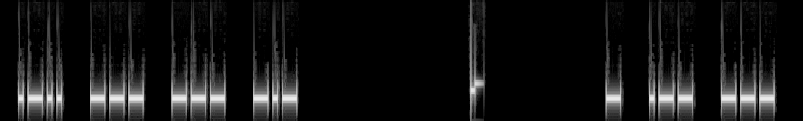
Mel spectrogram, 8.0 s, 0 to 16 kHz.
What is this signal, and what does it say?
Morse code, heard as a keyed tone, about 25 wpm, spaced as for 18 wpm, 690 Hz. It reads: LOOK TWO
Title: 2x Character Spacing - Top 100 Words - 25wpm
